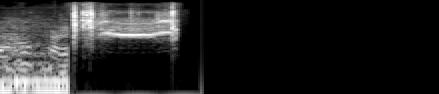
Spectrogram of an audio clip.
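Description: Crowd chatter cuts off into a camera shutter sound effect about half a second long, with a short arching tone in it, followed by dead silence.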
